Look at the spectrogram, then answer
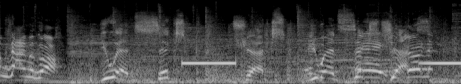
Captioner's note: beeps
